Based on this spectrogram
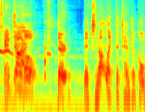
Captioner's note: Certainty laughing; snaps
